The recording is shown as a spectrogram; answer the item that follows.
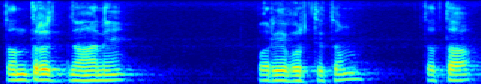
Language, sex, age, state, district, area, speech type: Sanskrit, male, 45-60, Karnataka, Uttara Kannada, rural, spontaneous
